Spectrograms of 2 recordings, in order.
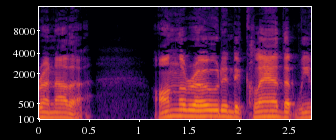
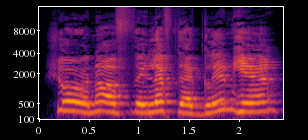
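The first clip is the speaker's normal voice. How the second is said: high, loud pirate voice; fellow at window; 12 semitones higher, 6 dB louder, slower than usual. A narrator's reading. Man at the window to gang below, high call. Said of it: "said the fellow from the window".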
